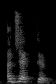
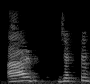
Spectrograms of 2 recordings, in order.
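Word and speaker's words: adjective: एडजेक्टिव है, क्या है, एडजेक्टिव। अच्छा, एडजेक्टिव नहीं बोलना, प्रोनाउंसिएशन पे ध्यान दो थोड़ी सी, एडजेक्टिव नहीं होता, इट्स एडजेक्टिव। डी पे फोकस थोड़ा कम होता है, सो इट्स एडजेक्टिव, एडजेक्टिव।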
